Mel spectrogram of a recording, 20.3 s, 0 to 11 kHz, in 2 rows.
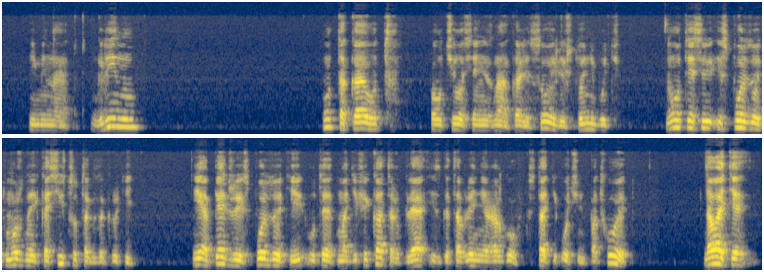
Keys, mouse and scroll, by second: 2.3 middle click, 8.6 scroll down 2, 13.4 middle click, 15.2-15.8 scroll down 1, 16.9 scroll up 3, 18.6 middle click, 18.6 scroll down 1.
